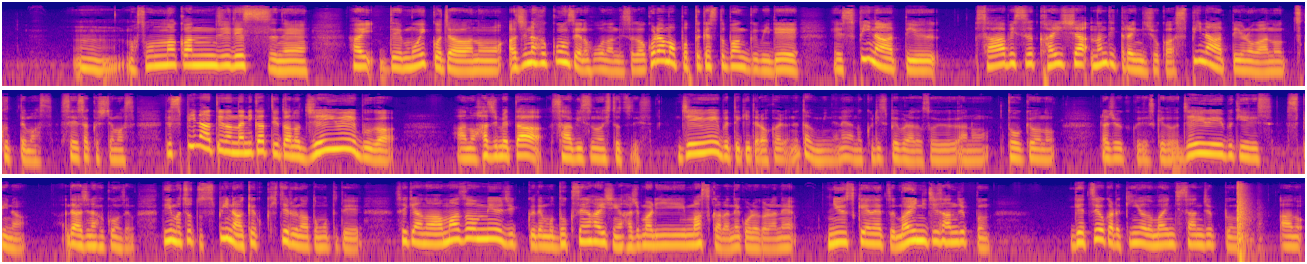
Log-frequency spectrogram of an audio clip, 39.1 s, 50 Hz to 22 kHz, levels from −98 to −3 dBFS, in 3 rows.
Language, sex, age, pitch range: Japanese, female, 20-39, 155-215 Hz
